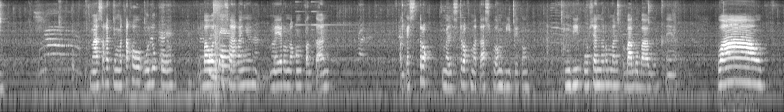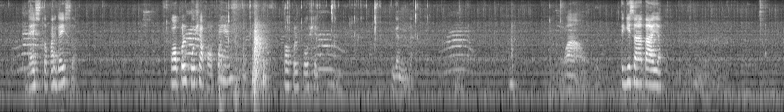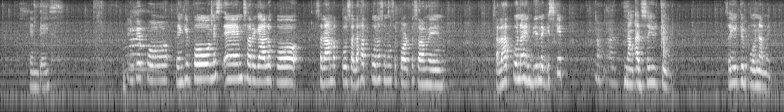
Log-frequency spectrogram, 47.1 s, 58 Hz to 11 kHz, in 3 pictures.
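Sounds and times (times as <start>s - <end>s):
cat meowing: 0.8s - 1.6s, 15.9s - 16.4s, 24.6s - 25.2s.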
